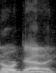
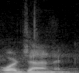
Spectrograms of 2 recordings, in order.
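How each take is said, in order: First: The word is said in a plain standard way. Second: The word is said in a put-on foreign accent. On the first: "I think you mean organic" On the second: "I give it like an ethnic pronunciation"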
